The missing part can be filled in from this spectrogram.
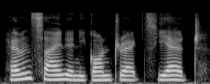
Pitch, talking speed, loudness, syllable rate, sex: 220 Hz, 140 wpm, -15 LUFS, 4.7 syllables/s, female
